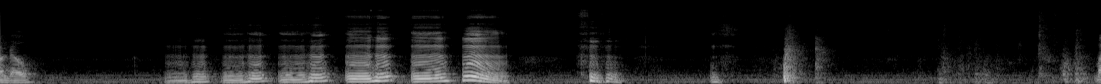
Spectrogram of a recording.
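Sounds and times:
low steady hum: 0.0s - 11.0s
man spitting: 1.6s - 5.2s.

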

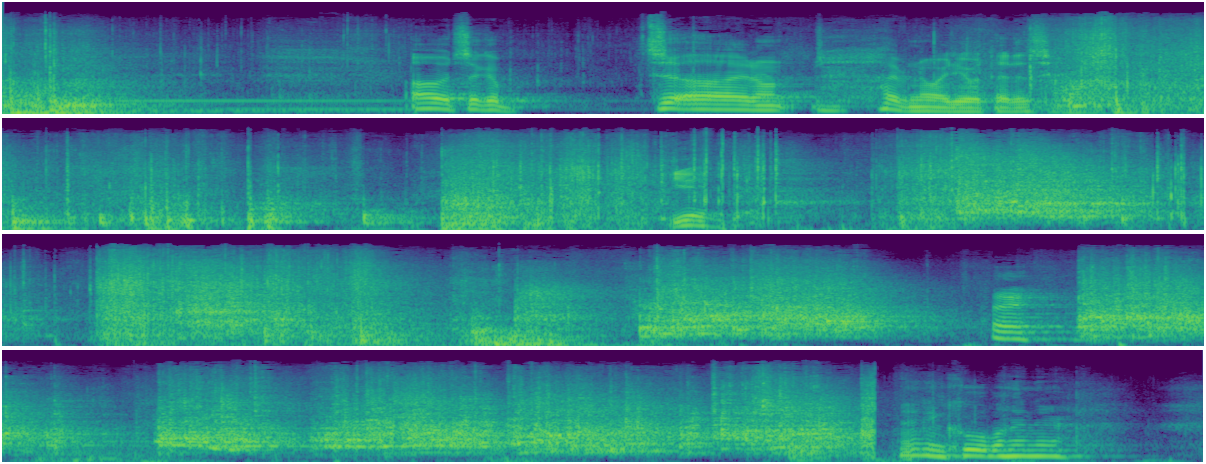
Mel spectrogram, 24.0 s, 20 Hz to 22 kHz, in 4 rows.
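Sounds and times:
plastic garbage bags rustling: 4.8s - 14.4s.

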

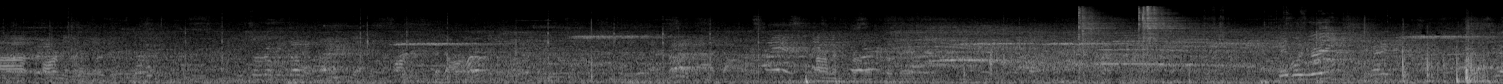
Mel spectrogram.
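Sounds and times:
murmur of voices: 0.0s - 15.0s.

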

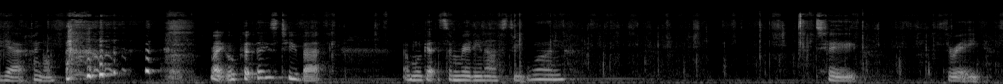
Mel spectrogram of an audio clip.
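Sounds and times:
banknotes rustling: 0.0s - 1.3s, 2.9s - 10.0s.

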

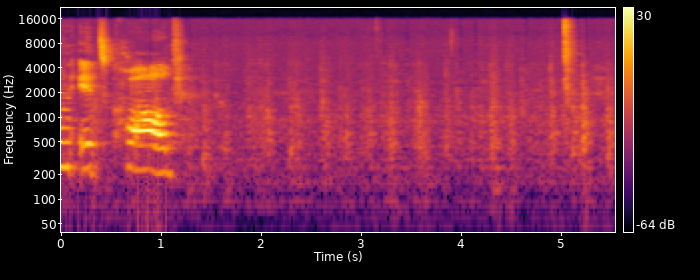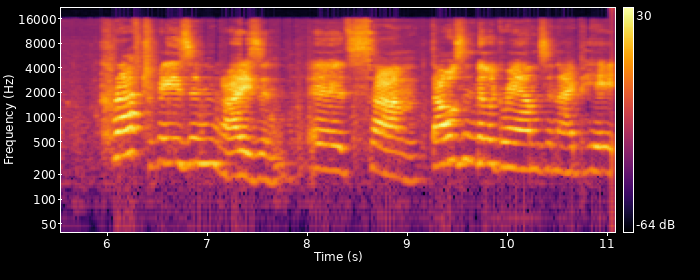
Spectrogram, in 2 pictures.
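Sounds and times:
small clicks and taps: 1.2s - 10.0s.

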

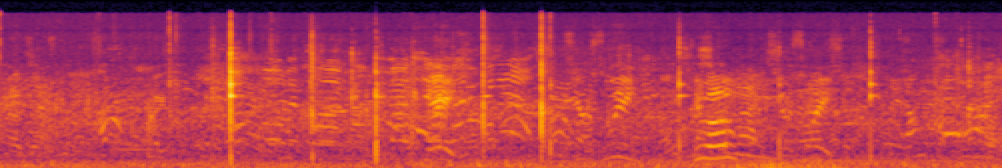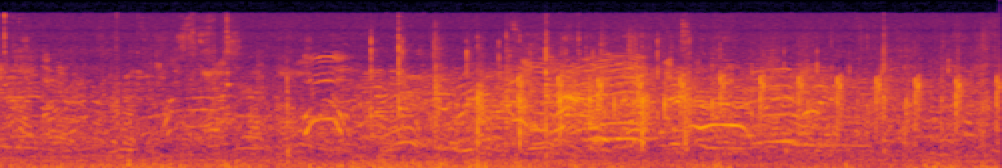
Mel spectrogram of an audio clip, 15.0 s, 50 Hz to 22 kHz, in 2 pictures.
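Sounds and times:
spectator chatter: 0.0s - 15.0s.

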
